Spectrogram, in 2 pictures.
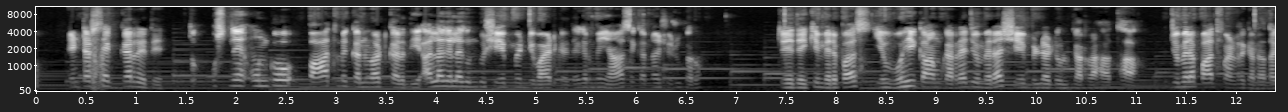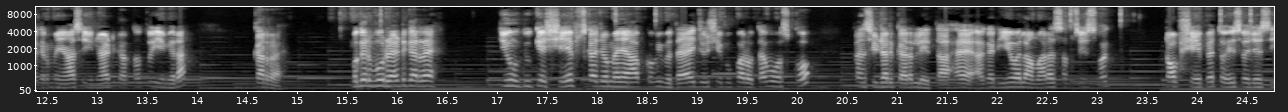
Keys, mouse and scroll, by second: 4.8-7.4 drag, 9.2 v, 9.7 ctrl+z, 12.1 click, 14.4 ctrl+z, 15.8 click, 15.8-22.3 drag, 22.6-24.7 drag.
